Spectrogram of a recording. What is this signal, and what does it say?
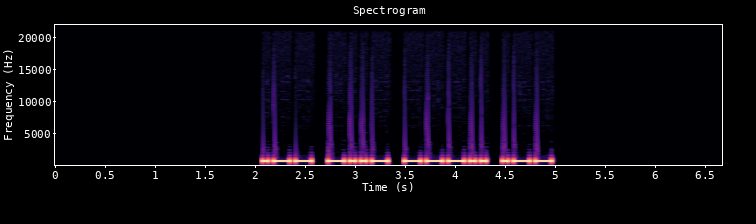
Morse code, heard as a keyed tone, about 22 wpm, 700 Hz. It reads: WX8W
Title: USA Call Signs - 4 Characters - Repeated 3x - 22wpm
